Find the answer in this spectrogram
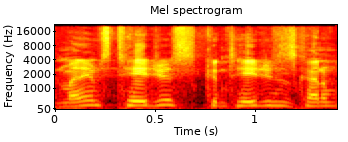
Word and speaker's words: Tejas: My name is Tejas. That's pronounced like contagious, but don't worry, I'm not contagious.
